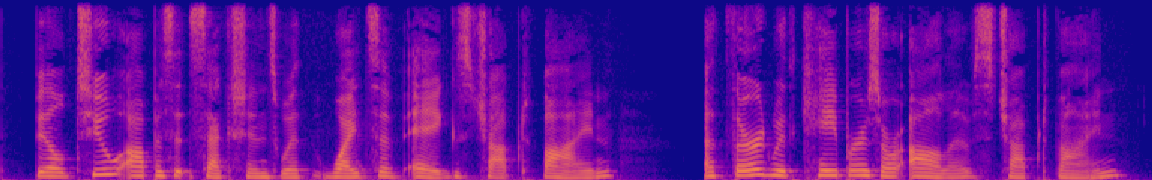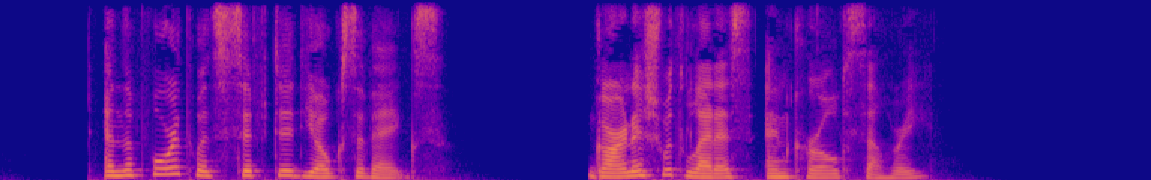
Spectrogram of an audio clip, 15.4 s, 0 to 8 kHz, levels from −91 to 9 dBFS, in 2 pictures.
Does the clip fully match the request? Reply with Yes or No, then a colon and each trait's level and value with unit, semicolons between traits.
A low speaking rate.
Yes: slow, 125 wpm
